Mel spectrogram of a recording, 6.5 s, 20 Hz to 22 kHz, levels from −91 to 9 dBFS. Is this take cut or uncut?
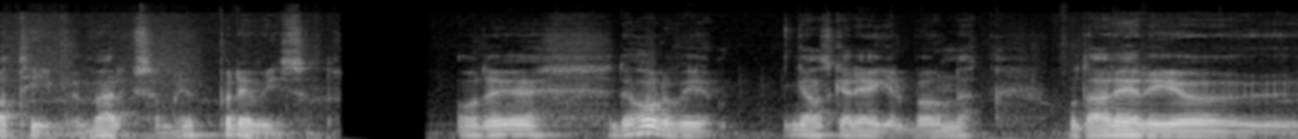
cut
